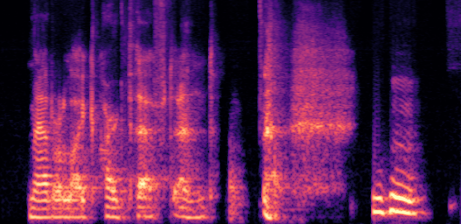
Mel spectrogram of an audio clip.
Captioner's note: laughs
